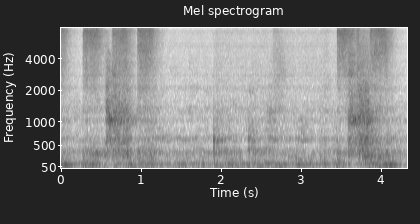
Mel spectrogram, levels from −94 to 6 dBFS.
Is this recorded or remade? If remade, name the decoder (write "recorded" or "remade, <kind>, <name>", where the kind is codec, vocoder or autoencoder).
remade, codec, SNAC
